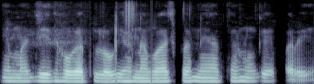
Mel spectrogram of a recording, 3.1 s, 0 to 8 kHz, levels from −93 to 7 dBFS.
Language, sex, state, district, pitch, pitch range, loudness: Hindi, male, Bihar, Muzaffarpur, 120 Hz, 115-125 Hz, -17 LUFS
